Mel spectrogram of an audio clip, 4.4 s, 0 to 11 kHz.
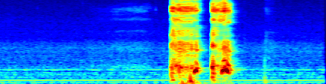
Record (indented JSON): {
  "cough_length": "4.4 s",
  "cough_amplitude": 7680,
  "cough_signal_mean_std_ratio": 0.26,
  "survey_phase": "alpha (2021-03-01 to 2021-08-12)",
  "age": "18-44",
  "gender": "Female",
  "wearing_mask": "No",
  "symptom_cough_any": true,
  "symptom_shortness_of_breath": true,
  "symptom_fatigue": true,
  "symptom_headache": true,
  "symptom_change_to_sense_of_smell_or_taste": true,
  "symptom_onset": "3 days",
  "smoker_status": "Current smoker (1 to 10 cigarettes per day)",
  "respiratory_condition_asthma": false,
  "respiratory_condition_other": false,
  "recruitment_source": "Test and Trace",
  "submission_delay": "2 days",
  "covid_test_result": "Positive",
  "covid_test_method": "RT-qPCR",
  "covid_ct_value": 25.5,
  "covid_ct_gene": "N gene"
}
